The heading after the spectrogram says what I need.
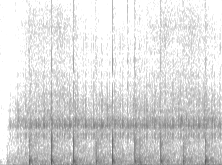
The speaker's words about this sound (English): In an explosive free environment, Fido's output sounds like a Geiger counter.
